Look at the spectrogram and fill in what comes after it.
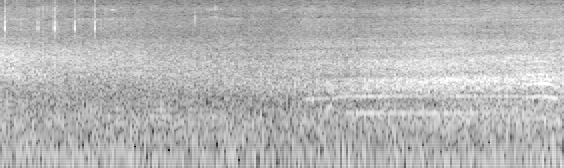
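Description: Steady road and rail noise as a passenger train runs away down the track. Faint rapid ticking sounds near the start, and from about halfway through the train's horn sounds in the distance, one steady held chord that stops near the end.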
